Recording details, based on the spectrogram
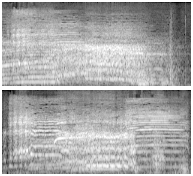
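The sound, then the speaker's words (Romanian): Herds of horses, cattle and flocks of sheep bleat loudly as they pour out of an opened chest: two long, wavering calls, each about three seconds, separated by a brief pause, with no one speaking. “Apoi, deschizând lada împreună, nenumărate herghelii de cai, cirezi de vite și turme de oi ies din ea, încât moșneagul pe loc a întinerit văzând atâtea bogății.”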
